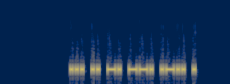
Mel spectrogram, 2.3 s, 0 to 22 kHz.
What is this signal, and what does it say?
Morse code, heard as a keyed tone, about 46 wpm, 700 Hz. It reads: SINGLE
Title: Sentences from Top 700 Words - New Word Drill - 45wpm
